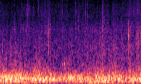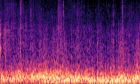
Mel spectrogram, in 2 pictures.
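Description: Choppy water laps and splashes against small boats.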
